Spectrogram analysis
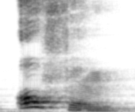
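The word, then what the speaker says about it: often: Estamos por debajo, en el número dos tenemos ofen. Fíjense que no pronuncio la t. Ofen.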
